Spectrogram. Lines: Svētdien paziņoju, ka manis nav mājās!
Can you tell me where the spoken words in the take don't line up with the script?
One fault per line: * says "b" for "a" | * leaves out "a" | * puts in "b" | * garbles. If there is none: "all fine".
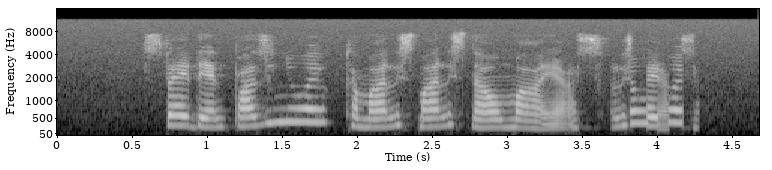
* puts in "manis"
* garbles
